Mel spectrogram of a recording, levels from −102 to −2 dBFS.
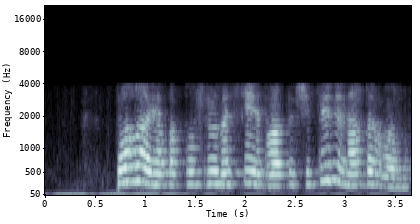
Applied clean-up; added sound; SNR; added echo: neural mask model DeepFilterNet 3.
